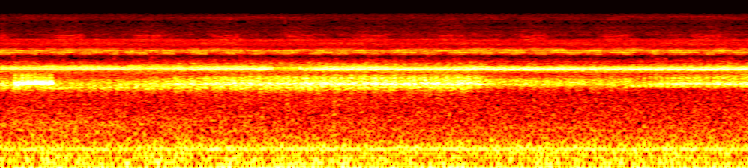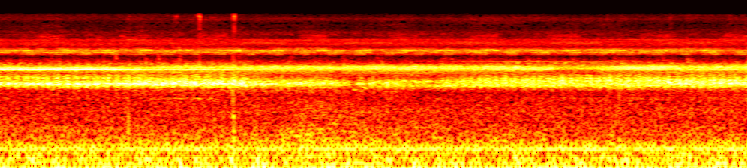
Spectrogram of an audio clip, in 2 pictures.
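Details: Frogs calling for rain at night. A brief loud croak opens, then a continuous droning chorus of many overlapping trills holds through the whole stretch, with a couple of faint clicks midway.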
